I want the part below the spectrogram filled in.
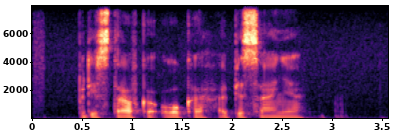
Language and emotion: Russian, neutral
